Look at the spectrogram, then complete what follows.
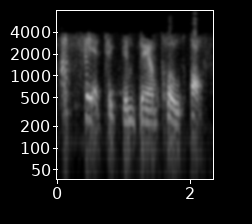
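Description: A man's voice: mid-range voice, big pitch swings, takes it slowly, slightly rough, narrow, tinny audio, pitched above the performer's own voice, full character voice. A man voicing a volatile, wounded Southern father, commanding and anguished in rural dialect. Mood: commanding fury.

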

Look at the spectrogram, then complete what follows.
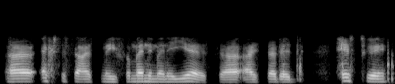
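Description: Brief: professor in his 60s, Polish, halting and reflective, heard over a dry, tinny phone line. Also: medium pitch, flat delivery, no room sound. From England. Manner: halting, many filler sounds and restarts. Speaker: professor, interview guest. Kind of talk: reflective interview answers.

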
